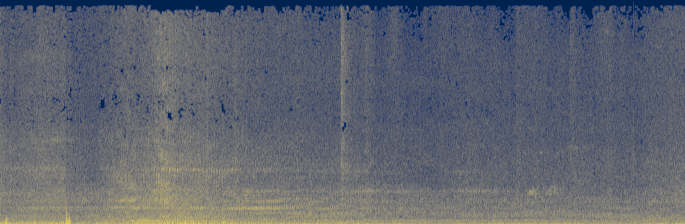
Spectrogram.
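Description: Steady low rumble of motor-vehicle traffic, swelling around two to three seconds in before easing. A single sharp knock about a second in.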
